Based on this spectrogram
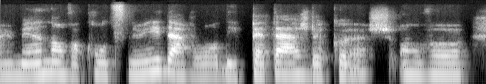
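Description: A woman with a Quebec accent speaks at a medium pitch, somewhat breathy. The background is quiet. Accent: Québécois French. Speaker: podcast host, energy and spirituality coach. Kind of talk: solo podcast monologue. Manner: hesitant, many fillers and repetitions.

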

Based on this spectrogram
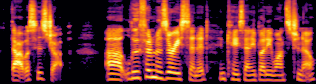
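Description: Speaking with an American accent, a woman sounds animated, with a bright, sharp tone at medium pitch and ordinary pitch variation. The recording is very clean, with a silent background. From Northern California. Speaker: podcast co-host. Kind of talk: casual chat, podcast conversation. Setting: home closet recording. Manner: animated, chatty, laughs often.

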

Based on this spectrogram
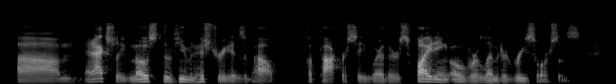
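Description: A man speaks at a fairly quick pace in a fairly low pitch. He has an American accent and a plain, everyday voice. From United States. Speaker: financial analyst. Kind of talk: interview conversation.

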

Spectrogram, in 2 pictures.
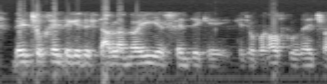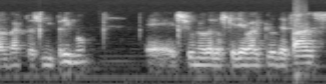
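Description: A man with a Galician accent at a very fast pace, with noticeable background noise. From Galicia, A Coruña province, Spain. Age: 50s. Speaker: singer. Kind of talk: interview.

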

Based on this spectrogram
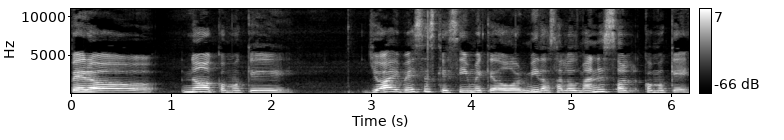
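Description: Speaking fairly slowly, a woman uses a high pitch. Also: fairly even intonation. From Ecuador (Quito). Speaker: podcast co-host, university student. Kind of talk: casual chat.

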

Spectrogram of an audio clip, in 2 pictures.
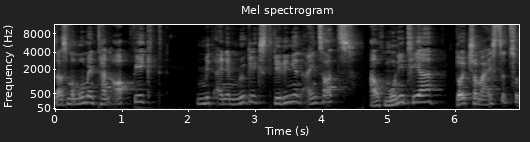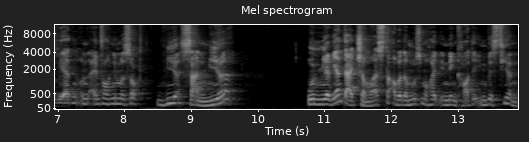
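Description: Vocal fry and lively intonation at a moderate pace. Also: man, fairly high pitch for a man. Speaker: football fan. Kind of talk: casual chat. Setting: large room.

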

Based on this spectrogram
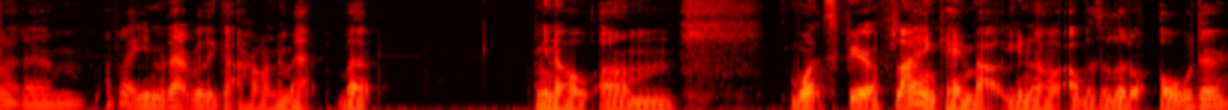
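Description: A man with an American accent and a medium pitch speaks at a moderate pace in an animated tone, his intonation lively, with long, frequent pauses. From Rochester, New York. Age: 20s. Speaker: podcast host. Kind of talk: casual solo monologue. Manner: rambling, animated.

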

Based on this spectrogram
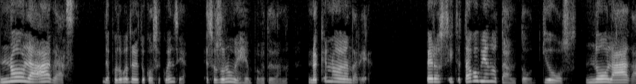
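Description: A woman with a Dominican accent speaks in a high voice with lively intonation at a fairly quick pace. The sound is dry and close, with no echo. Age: 20s. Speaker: podcast host, university student. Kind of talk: casual monologue.

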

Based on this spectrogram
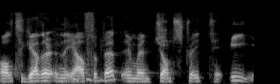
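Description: The sound is dry and close with no echo as a man speaks at a fairly high pitch. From Ireland. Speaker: software executive. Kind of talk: interview. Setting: podcast. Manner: animated.

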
